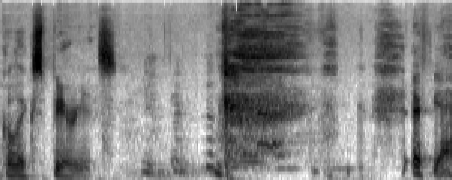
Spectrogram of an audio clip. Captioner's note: chuckling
